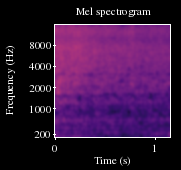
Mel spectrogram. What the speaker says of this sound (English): I'm gonna start by frying a bit of tomato.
